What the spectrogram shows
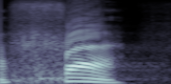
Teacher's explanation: ketika melafalkan fa itu bibir kita tidak terlalu rapat dan ada rongga yang kita keluarkan untuk mengeluarkan nafas kita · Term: huruf F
